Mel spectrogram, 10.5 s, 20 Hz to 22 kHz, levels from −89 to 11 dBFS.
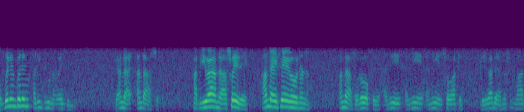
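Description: AMR narrowband mobile codec damage affects this speech throughout: a 200 Hz to 3.6 kHz phone band and plainly buzzy, synthetic coding fitting a rate near 10 kbps.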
